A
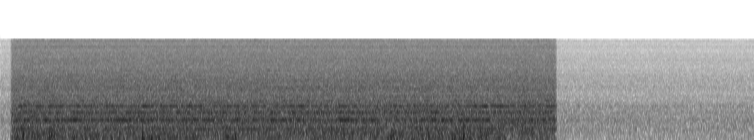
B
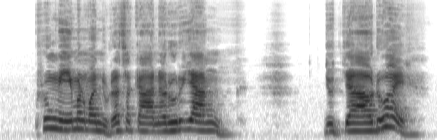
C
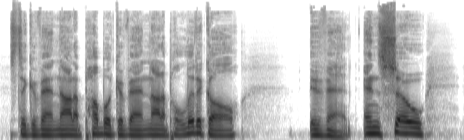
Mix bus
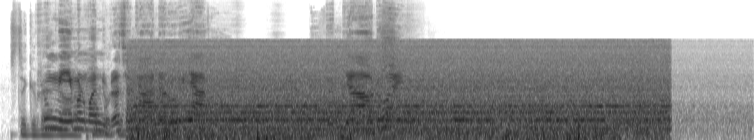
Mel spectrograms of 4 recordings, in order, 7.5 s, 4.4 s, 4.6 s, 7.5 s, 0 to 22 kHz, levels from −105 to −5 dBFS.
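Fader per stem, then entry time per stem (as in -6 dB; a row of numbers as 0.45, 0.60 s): +1.0, -2.0, -12.5 dB; 1.15, 0.00, 0.00 s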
